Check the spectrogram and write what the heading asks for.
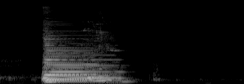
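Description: Acoustic guitar with a capo: one chord strummed about half a second in, ringing for under a second before it dies away.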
